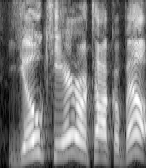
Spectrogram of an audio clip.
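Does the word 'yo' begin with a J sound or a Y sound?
Y sound. The first word begins with a Y sound. "what they would do in Mexico as a Y sound"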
